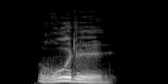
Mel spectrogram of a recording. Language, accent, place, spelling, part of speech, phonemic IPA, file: German, Germany, Berlin, Rudel, noun, /ˈʁuːdl̩/, De-Rudel.ogg
- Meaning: pack (of wolves, dogs, hyenas etc.)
